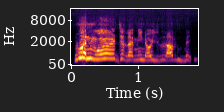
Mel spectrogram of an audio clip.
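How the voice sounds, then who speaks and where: An actress playing a frightened, guilt-ridden woman in an old radio suspense drama, with a breathless, halting, melodramatic delivery. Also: high-pitched, no echo, natural voice. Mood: desperate confession. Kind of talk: 1940s-1950s radio suspense acting.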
